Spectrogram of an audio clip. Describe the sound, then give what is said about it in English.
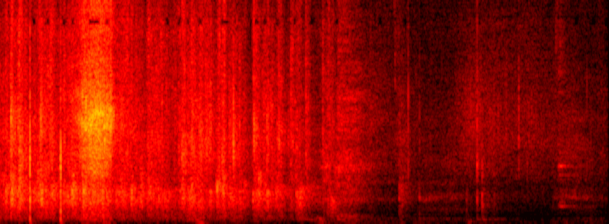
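An audience applauds to welcome a speaker up, with a dense patter of clapping that gradually thins and fades, leaving a few scattered claps near the end. “So, we should clap and welcome her up.”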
